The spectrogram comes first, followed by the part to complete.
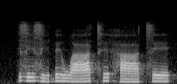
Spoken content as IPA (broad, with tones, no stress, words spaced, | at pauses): zi˦zi˨ɗɪ˦ waː˨˦ tʰɪ˦haː˨ t͡se˦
